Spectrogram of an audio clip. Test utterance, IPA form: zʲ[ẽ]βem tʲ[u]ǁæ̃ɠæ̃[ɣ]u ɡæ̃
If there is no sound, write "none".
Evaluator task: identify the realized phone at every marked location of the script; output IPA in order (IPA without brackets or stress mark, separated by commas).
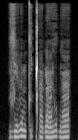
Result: e, u, ɣ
